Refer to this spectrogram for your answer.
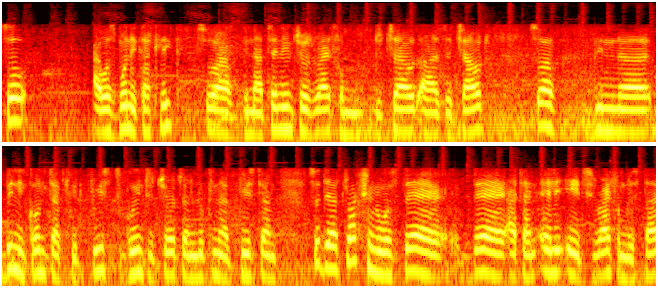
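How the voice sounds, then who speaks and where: A speaker with a Nigerian accent talks with fairly even intonation. Music plays in the background. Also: man, fairly high pitch for a man, moderate pace. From Nigeria, Cross River State. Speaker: seminarian. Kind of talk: interview. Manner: halting.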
